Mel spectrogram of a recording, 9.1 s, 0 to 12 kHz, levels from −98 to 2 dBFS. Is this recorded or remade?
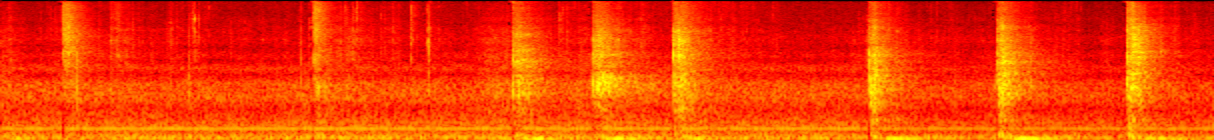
recorded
